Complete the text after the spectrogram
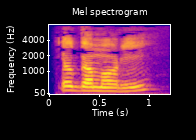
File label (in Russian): "ставить", Nanai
